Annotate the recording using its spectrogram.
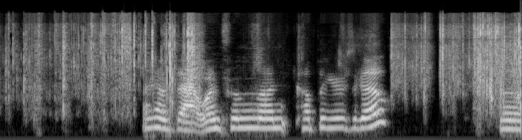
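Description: A plastic packet crinkles.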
